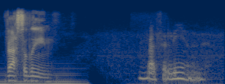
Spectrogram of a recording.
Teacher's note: Okay, so unvoiced S and then stress at the end.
